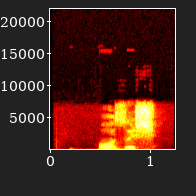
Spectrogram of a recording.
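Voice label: "озысь" Komi-Zyrian, female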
